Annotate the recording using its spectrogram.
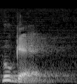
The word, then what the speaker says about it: Hygge: Hygge, right? – What is that? – Hi. Apparently it's not meant to rhyme with piggy.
